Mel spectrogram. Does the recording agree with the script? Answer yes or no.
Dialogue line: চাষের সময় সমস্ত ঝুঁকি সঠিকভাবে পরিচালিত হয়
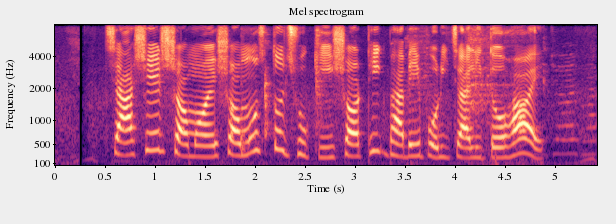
yes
